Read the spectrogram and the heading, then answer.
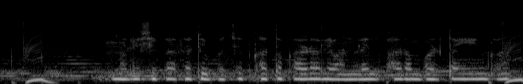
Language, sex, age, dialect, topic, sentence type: Marathi, female, 18-24, Varhadi, banking, question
